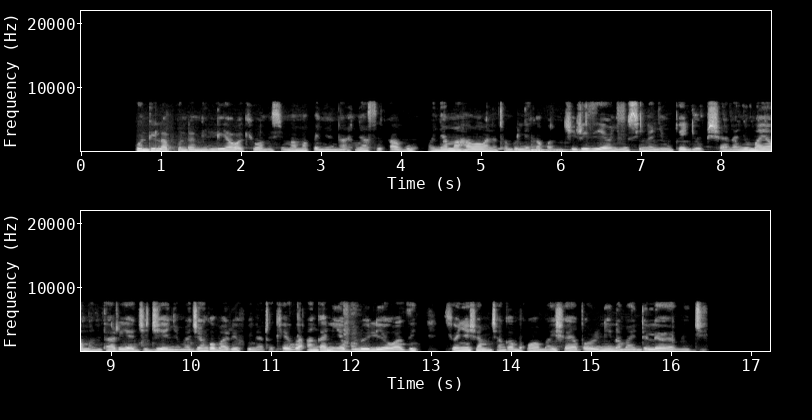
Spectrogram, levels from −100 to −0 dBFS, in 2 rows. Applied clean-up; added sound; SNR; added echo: neural mask model DeepFilterNet 3.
